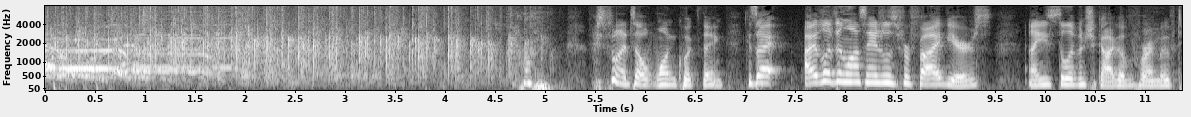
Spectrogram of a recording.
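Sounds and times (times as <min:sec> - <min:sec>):
cheers and whistles: 0:00.0 - 0:02.4
crowd applauding for a comedian: 0:00.0 - 0:05.2
speech: 0:05.7 - 0:11.3.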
